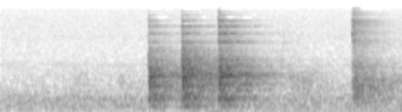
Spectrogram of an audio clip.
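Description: Metal spoon clinking against a glass bottle as it stirs grated carrot in oil: three sharp clinks close together a little under a second in, and one more near the end.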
